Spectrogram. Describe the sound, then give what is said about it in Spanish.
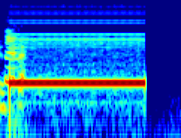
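A single loud, steady telephone ringing tone hums for about two seconds, unbroken, then cuts off abruptly into silence with no voices, the call going unanswered. “Oye, tu carnal ya no contesta, güey.”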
